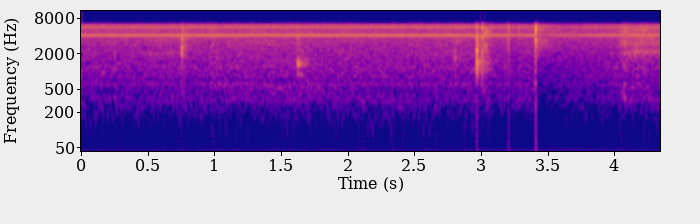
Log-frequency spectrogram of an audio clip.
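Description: A lipstick tube handled in the fingers: a few light clicks, the two loudest about three seconds in, half a second apart. Underneath runs a steady hiss with a thin high whine.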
